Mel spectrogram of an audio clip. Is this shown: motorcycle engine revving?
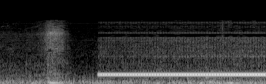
no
